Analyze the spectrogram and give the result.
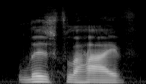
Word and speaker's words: Flahive: Now, the woman, the two women who wrote these, uh, Carly uh, Carly Mensch and Liz Flahive, I believe is how you say her last name. It's a tricky last name. It's F L A H I V E.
